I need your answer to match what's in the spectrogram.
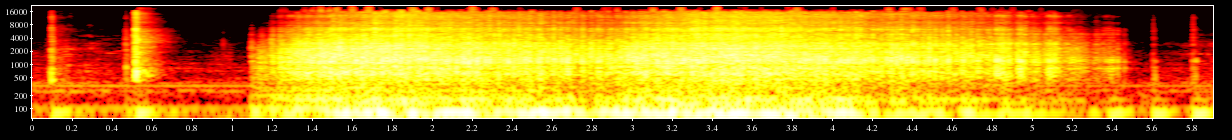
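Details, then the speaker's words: Cordless power tool in for repair after a wire lead fault was fixed; runs with rapid hammering about four blows a second and a harsh gritty gear rattle; gearing sounds worn, gears suspected, oil and new brushes planned. "It sounds very geary as well. So we can get it running, but we don't know how long this is going to run for."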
